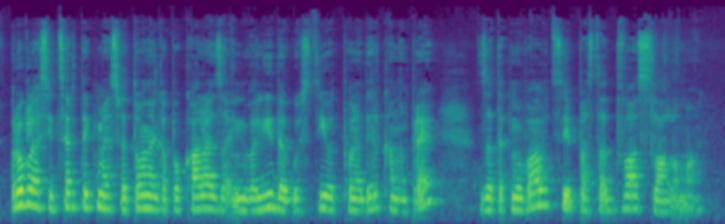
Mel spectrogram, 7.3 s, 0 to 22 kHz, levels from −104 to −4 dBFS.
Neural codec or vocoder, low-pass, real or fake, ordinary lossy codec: none; 19.8 kHz; real; MP3, 96 kbps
